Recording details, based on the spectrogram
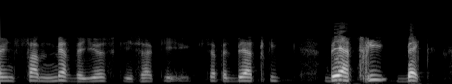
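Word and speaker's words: Béatrix: femme merveilleuse qui s'appelle Béatrice Beck. Ça s'écrit avec un X et le X se prononce pas.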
